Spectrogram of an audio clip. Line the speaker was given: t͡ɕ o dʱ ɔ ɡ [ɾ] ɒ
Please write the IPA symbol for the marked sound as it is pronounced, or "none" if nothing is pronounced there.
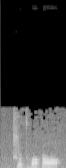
ɾ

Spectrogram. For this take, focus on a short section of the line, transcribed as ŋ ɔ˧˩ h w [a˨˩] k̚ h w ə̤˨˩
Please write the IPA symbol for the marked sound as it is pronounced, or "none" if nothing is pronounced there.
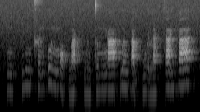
a˨˩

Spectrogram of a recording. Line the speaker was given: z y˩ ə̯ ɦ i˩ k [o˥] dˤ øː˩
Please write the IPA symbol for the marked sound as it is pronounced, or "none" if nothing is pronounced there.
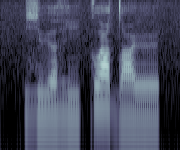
o˥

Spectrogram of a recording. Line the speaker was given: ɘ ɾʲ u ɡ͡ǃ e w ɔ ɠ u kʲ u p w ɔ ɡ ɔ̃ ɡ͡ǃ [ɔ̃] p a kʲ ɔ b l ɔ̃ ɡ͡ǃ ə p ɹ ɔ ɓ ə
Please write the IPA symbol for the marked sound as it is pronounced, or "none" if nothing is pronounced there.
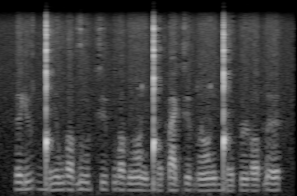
ɔ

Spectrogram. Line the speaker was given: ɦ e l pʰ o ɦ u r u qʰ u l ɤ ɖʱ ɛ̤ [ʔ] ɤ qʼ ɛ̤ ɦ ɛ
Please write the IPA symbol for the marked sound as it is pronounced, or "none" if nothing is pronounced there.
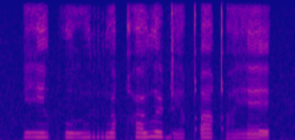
qʼ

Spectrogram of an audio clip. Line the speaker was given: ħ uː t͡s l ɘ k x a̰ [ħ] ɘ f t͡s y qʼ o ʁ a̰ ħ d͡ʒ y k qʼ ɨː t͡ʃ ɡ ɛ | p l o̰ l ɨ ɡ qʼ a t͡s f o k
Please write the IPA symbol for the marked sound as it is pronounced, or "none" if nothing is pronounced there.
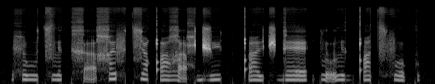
χ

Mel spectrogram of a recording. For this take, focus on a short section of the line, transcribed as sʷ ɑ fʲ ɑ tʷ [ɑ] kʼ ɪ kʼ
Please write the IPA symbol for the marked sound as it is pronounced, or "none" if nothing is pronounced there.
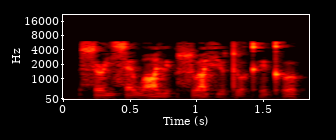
ɑ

